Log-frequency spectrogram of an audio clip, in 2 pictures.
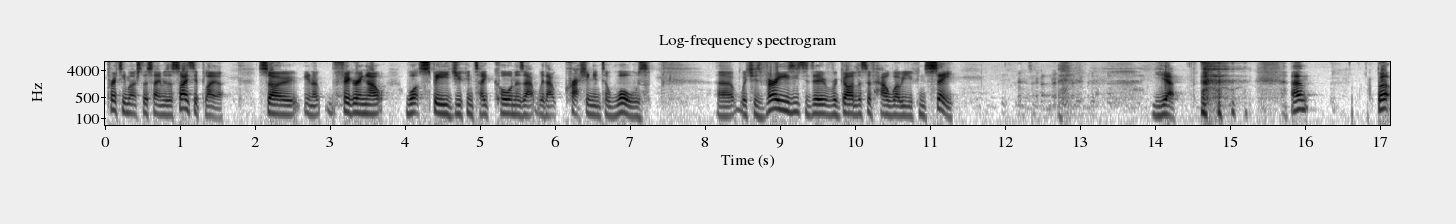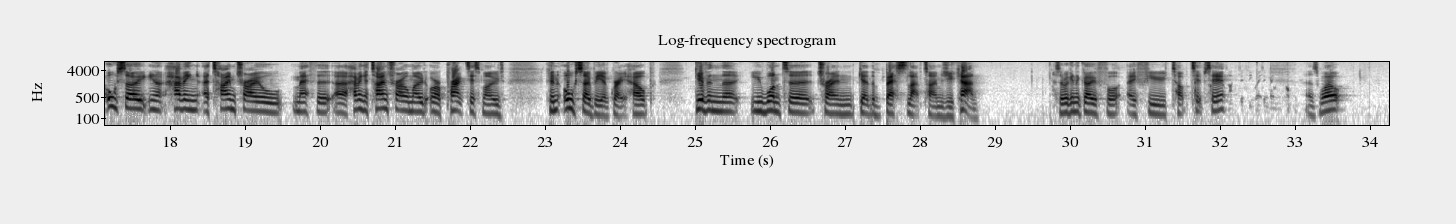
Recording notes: A talk at the 2018 Gaming Accessibility Conference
